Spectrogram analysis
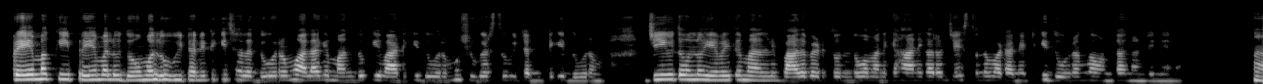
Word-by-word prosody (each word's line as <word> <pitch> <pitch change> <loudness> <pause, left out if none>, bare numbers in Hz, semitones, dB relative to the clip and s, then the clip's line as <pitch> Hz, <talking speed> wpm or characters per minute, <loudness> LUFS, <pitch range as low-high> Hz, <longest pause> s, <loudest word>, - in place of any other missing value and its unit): ప్రేమకి 235 +2 +8
ప్రేమలు, 220 +1 +4
దోమలు 210 +2 +5
వీటన్నిటికి 210 +2 -2
చాలా 205 -1 -1
దూరము 200 +3 -3
అలాగే 200 +2 0
మందుకి 195 +3 -5
వాటికి 180 +2 +1
దూరము 185 +2 -9
షుగర్స్ 190 - -10
వీటన్నిటికి 385 -2 -9
దూరము. 170 -1 -12 0.5
జీవితంలో 225 0 +4
ఏవైతే 200 +1 -1
మనల్ని 190 -1 -2
బాధపెడుతుందో, 185 0 -2
మనకి 180 +1 -9
హానికరం 185 0 -2
చేస్తుందో 190 -1 -12
వాటన్నిటికి 180 +4 -6
దూరంగా 185 +1 -7
ఉంటానండి 165 -1 -9
నేను. 160 0 -18 0.8
ఆ! - - 0
195 Hz, 120 wpm, -22 LUFS, 180-215 Hz, 0.8 s, ప్రేమకి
